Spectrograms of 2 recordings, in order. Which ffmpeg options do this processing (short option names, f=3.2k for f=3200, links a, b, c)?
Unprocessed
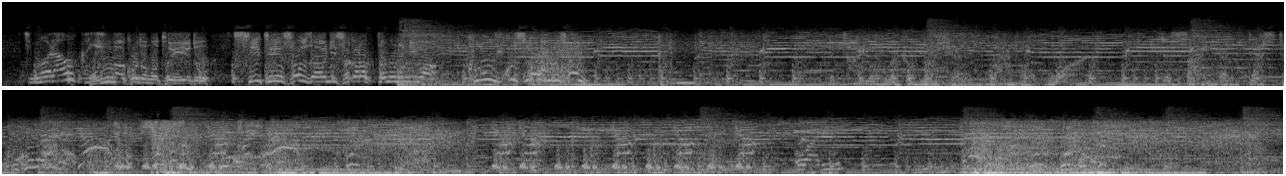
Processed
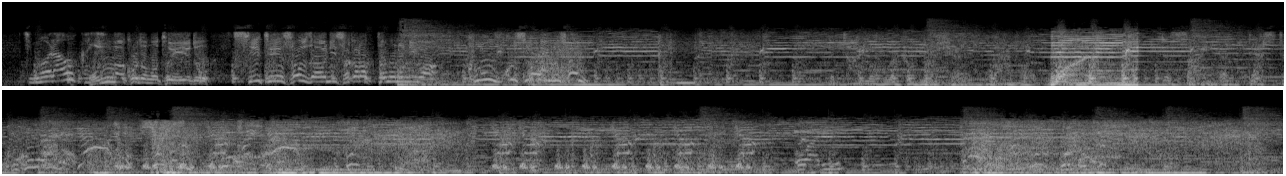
-filter_complex "[0:a]asettb=1/sr,asplit=3[a][b][c];[a]atrim=end=1.204[d];[b]atrim=start=1.2:end=3.78,asetpts=PTS-STARTPTS,afade=t=in:d=0.004:c=qsin,afade=t=out:st=2.576:d=0.004:c=qsin,highpass=130[e];[c]atrim=start=3.776[f];[d][e]acrossfade=d=0.004:c1=hsin:c2=qsin[g];[g][f]acrossfade=d=0.004:c1=qsin:c2=hsin,asettb=1/sr,asplit=3[h][i][j];[h]atrim=end=21.864[k];[i]atrim=start=21.86:end=24.11,asetpts=PTS-STARTPTS,afade=t=in:d=0.004:c=qsin,afade=t=out:st=2.246:d=0.004:c=qsin,lowshelf=f=150:g=-9.5[l];[j]atrim=start=24.106[m];[k][l]acrossfade=d=0.004:c1=hsin:c2=qsin[n];[n][m]acrossfade=d=0.004:c1=qsin:c2=hsin,asplit=3[o][p][q];[o]atrim=end=10.492[r];[p]atrim=start=10.488:end=11.362,asetpts=PTS-STARTPTS,volume=11.5dB[s];[q]atrim=start=11.358[t];[r][s]acrossfade=d=0.004:c1=hsin:c2=hsin[u];[u][t]acrossfade=d=0.004:c1=hsin:c2=hsin"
